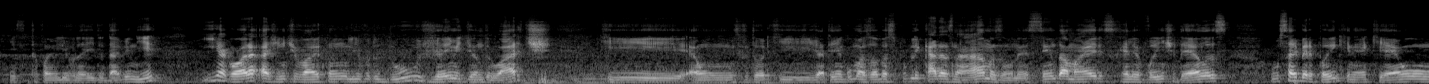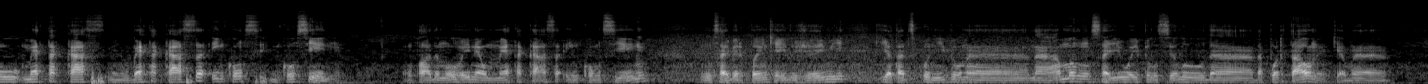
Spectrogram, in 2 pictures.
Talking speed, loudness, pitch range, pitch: 175 wpm, -26 LUFS, 100-125 Hz, 110 Hz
